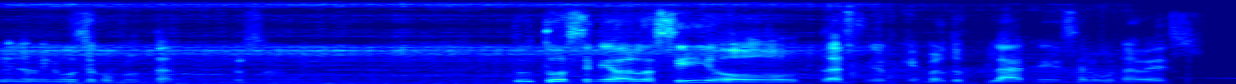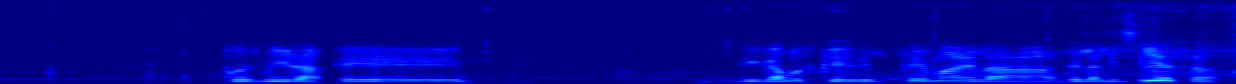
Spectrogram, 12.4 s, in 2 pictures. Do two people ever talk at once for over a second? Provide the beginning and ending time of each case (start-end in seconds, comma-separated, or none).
none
